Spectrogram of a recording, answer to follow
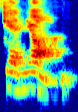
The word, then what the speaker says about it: Gagnon: we first got married I wanted to pronounce it the French way so I would tell people it was genyon which right you know sort of like mignon they could get that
